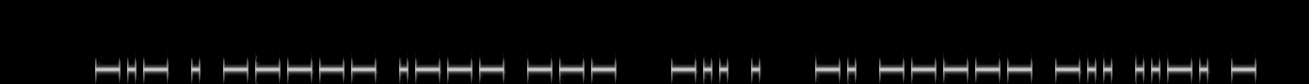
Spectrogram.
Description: Morse code, heard as a keyed tone, about 15 wpm, 700 Hz. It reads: KE0JO DE N0DFT
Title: USA Callsign DE Callsign - 5 Characters - 15wpm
